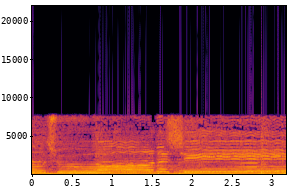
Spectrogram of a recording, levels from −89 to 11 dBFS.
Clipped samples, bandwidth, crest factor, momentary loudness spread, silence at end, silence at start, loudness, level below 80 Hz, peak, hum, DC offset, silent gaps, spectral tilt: 0.3%; 8.2 kHz; 8 dB; 2 LU; 0 s; 0 s; -9 LUFS; -24 dBFS; 0 dBFS; none; 0.9%; none; -4.5 dB/octave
